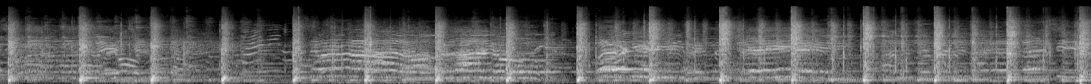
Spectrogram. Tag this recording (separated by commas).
Music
